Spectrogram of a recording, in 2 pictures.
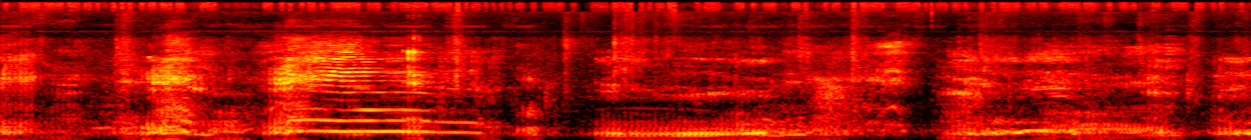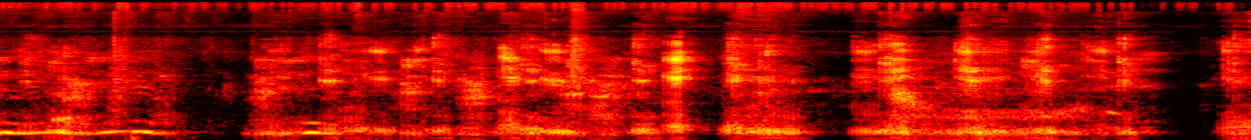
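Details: Mini pigs kept on a farm in Dimapur, Nagaland: a drawn-out harmonic squeal early on, then repeated rough grunting and snuffling in short bursts separated by brief pauses.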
